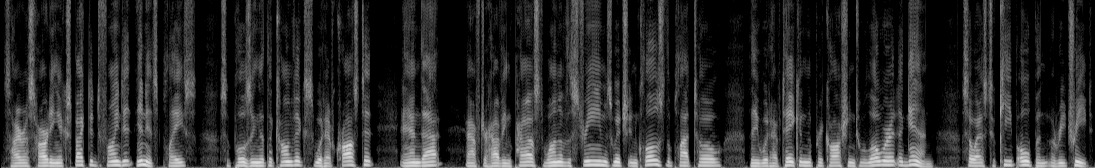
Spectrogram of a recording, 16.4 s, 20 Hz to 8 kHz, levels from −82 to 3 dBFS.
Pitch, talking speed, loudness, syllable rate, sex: 155 Hz, 170 wpm, -17 LUFS, 4.9 syllables/s, male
